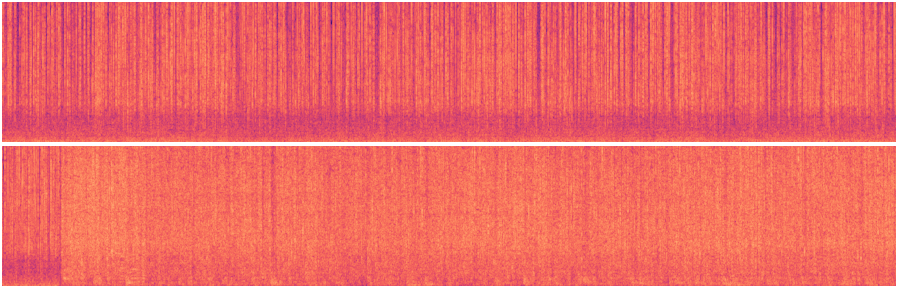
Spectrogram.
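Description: Rain and hail ticking on a vehicle's windshield and roof over a low rumble. Then, about nine and a half seconds in, it cuts to a dense hiss of hail and heavy rain pelting pavement.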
